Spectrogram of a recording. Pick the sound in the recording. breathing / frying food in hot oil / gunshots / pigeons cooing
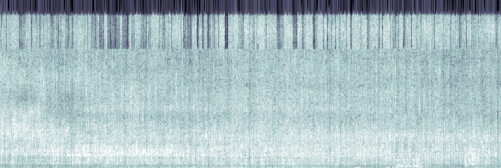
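frying food in hot oil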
